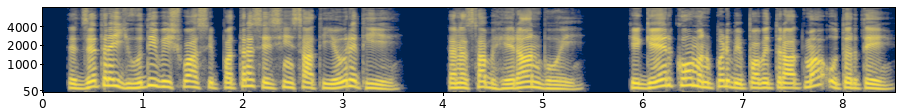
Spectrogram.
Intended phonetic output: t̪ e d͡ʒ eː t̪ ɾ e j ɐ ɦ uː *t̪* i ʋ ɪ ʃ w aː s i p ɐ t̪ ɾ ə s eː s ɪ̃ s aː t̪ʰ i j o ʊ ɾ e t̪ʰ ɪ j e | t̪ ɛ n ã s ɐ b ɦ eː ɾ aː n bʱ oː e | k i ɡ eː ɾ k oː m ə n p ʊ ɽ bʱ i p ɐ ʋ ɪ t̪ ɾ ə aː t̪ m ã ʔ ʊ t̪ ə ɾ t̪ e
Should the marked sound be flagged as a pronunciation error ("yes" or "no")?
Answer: yes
